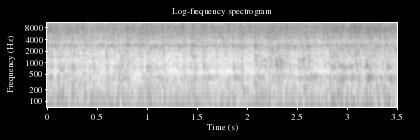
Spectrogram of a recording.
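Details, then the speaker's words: Campervan fresh-water pump running with tap open, a little air then up to pressure; water rushes over steady low hum, no surging or rattles; normal water pump running. "wait for the water pump to kick in there you go and then go to the heart in here just a little bit of air there"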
